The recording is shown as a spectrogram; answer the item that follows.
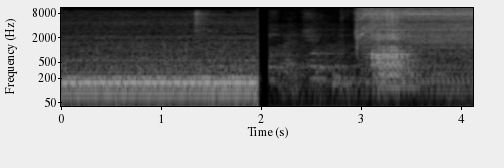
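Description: Turbocharged drift-car engine idling steadily. It cuts off abruptly about halfway through, and about a second later a hand-held power tool starts running loudly under the car.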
